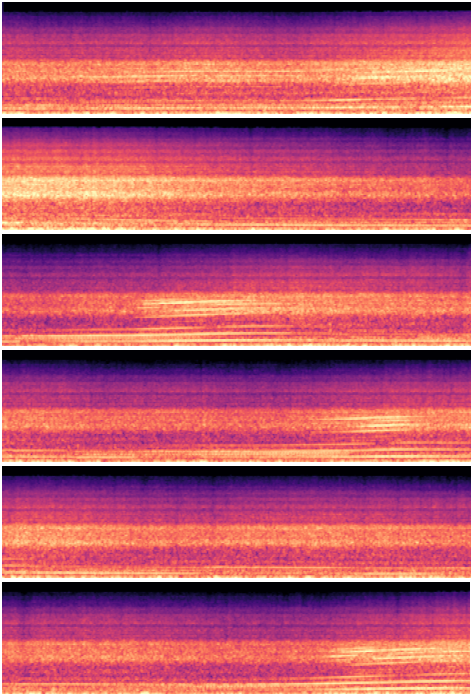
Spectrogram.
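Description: Honda sport motorcycle's engine running under way, its pitch rising and falling with the throttle, with brief rising revs three times. Steady wind rush on the microphone throughout.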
